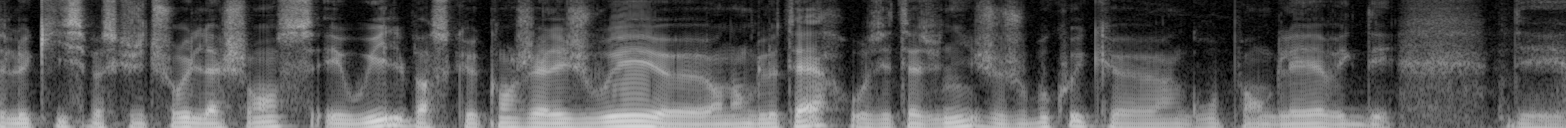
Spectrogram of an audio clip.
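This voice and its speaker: A man from France, a musician, chatting casually in an interview, relaxed and hesitant, with many fillers. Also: low-pitched. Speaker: musician guest.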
